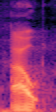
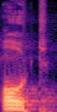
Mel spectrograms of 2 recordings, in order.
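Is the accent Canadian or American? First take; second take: American; Canadian. First: It is said in an American accent. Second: It is said in a Canadian accent.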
